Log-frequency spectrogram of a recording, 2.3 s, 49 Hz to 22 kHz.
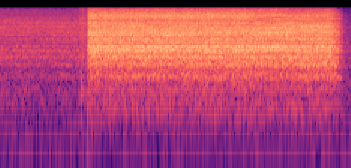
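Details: Yamaha XV 250 Virago vacuum fuel tap on the bench, final test after rebuilding with the old diaphragm repair kit, vacuum applied with a vacuum gun: a sharp click, then a steady high airy hiss under two seconds as air flows; tap opens properly.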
